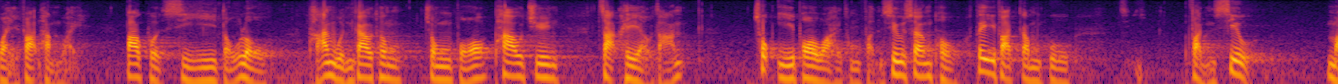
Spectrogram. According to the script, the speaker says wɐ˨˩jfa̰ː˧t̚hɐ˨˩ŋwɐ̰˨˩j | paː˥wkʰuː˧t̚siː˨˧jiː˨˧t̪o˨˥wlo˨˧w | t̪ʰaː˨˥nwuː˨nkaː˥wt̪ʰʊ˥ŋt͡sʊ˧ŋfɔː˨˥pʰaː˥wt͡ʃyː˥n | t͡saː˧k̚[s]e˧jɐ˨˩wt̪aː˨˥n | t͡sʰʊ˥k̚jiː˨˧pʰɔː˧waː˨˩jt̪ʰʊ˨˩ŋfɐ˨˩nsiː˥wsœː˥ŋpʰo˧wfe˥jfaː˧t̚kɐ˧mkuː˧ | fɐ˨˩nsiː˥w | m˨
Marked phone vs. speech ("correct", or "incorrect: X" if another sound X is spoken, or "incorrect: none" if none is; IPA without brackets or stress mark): incorrect: h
